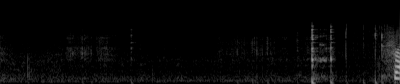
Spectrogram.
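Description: A few light metal clinks of a kitchen utensil against cookware about three seconds in, over a faint steady hiss.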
